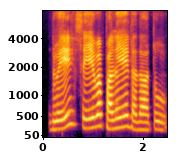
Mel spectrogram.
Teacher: Don't pronounce this as fa. This is pa. Mahaprana pa.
